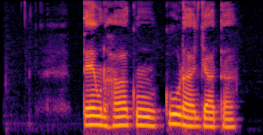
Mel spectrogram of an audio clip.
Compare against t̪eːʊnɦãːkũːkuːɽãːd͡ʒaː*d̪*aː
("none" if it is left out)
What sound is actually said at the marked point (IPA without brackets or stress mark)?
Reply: t̪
